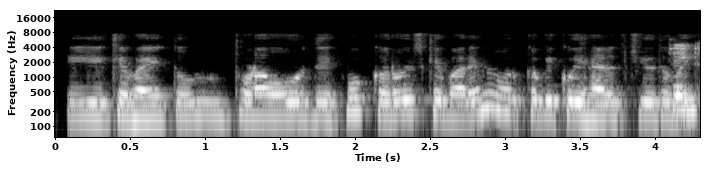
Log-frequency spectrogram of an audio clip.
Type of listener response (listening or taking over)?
taking over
